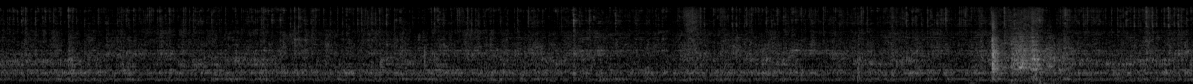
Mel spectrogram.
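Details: A low, steady mechanical whirr fills a small room, with a brief knock near ten seconds.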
